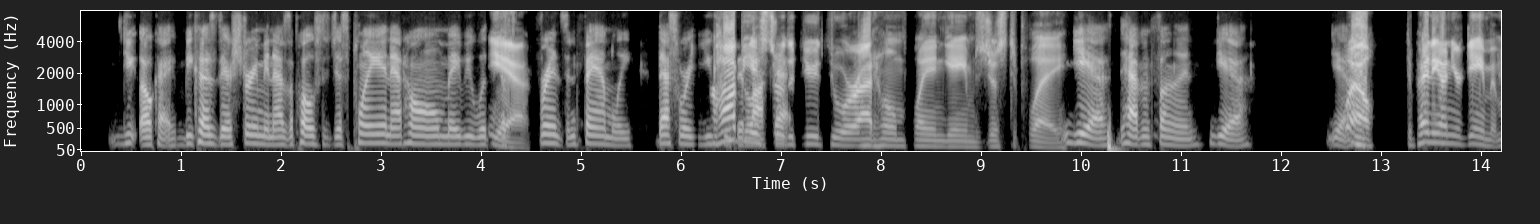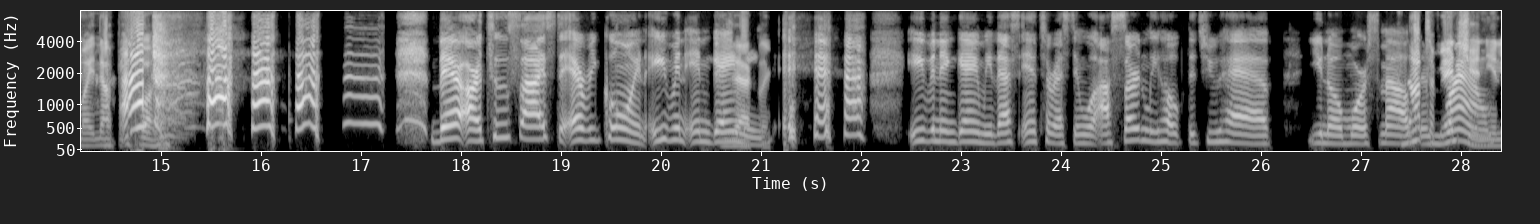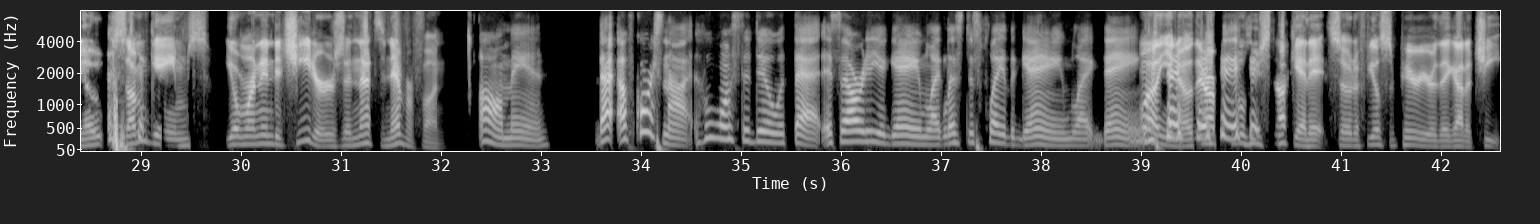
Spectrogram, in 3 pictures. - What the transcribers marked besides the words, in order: tapping; laugh; laughing while speaking: "fun"; chuckle; laugh; chuckle; lip smack; laugh
- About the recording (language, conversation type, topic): English, unstructured, What hobby would help me smile more often?
- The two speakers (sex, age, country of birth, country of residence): female, 55-59, United States, United States; male, 35-39, United States, United States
